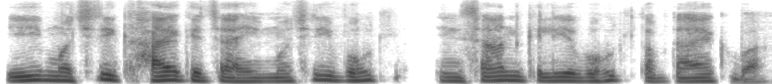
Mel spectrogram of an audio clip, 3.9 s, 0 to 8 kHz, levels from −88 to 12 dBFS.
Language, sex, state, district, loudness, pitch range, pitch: Bhojpuri, male, Bihar, Saran, -21 LUFS, 120-145 Hz, 135 Hz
